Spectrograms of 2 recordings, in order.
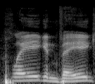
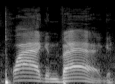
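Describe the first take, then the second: First: The vowels are said with a long 'ay' sound. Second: The vowels are said with a short 'a' sound.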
